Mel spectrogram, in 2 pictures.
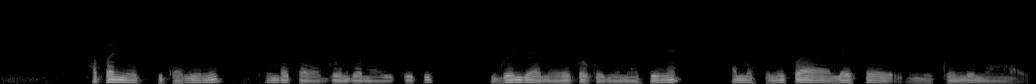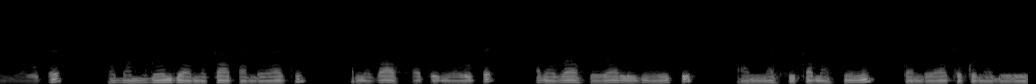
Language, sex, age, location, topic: Swahili, male, 25-35, Nakuru, health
